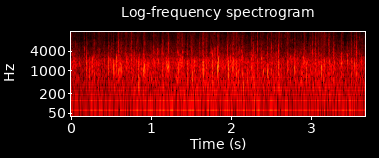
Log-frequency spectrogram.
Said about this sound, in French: Sur la place du Palais d'Hiver, il applaudit avec enthousiasme le tsar lorsqu'il apparaît au balcon.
